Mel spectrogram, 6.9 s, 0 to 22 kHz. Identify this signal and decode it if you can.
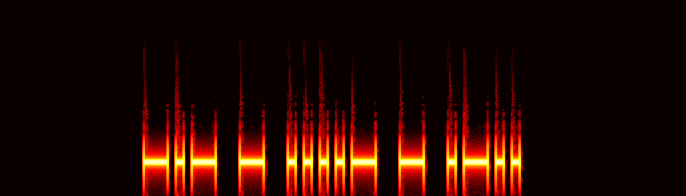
Morse code, heard as a keyed tone, about 15 wpm, 700 Hz. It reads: KT4TL
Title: USA Call Signs - 5 Characters - Repeated 2x - 15wpm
